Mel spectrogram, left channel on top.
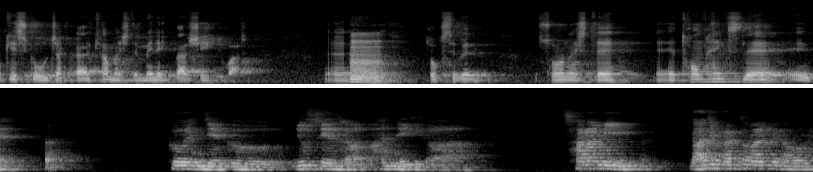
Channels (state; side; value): different; both; correlation -0.01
